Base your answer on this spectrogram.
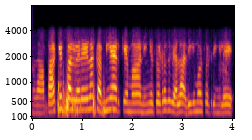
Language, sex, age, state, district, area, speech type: Tamil, female, 60+, Tamil Nadu, Mayiladuthurai, urban, conversation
